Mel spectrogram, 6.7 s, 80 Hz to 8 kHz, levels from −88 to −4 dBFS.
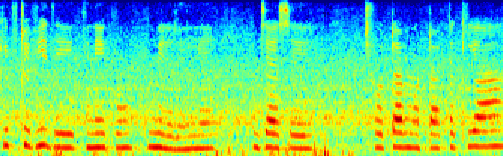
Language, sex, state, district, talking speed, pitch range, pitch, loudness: Hindi, female, Bihar, Kaimur, 100 wpm, 235-265 Hz, 255 Hz, -17 LUFS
